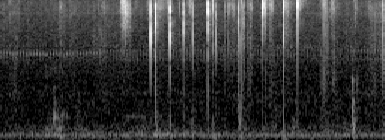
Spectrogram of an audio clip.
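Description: Long dark-painted nails tap and scratch a large, clear, solid ice cube resting on a towel. About a dozen short, bright, crisp clicks stand out over a faint, soft scratching hiss. The taps die away instantly, leaving a quiet, dry texture.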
